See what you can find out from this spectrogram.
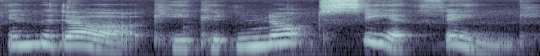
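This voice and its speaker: A woman reads a children's story at a slow, measured pace. Her voice is fairly high and mellow, with expressive phrasing. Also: husky. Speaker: storybook reader. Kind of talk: scripted children's story narration.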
